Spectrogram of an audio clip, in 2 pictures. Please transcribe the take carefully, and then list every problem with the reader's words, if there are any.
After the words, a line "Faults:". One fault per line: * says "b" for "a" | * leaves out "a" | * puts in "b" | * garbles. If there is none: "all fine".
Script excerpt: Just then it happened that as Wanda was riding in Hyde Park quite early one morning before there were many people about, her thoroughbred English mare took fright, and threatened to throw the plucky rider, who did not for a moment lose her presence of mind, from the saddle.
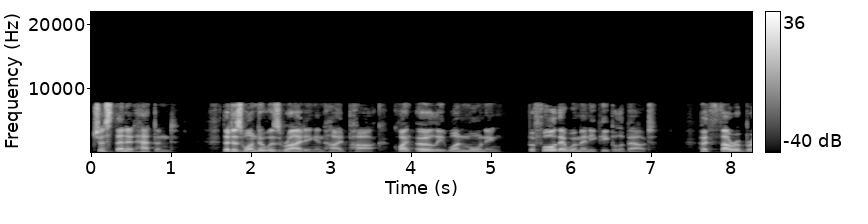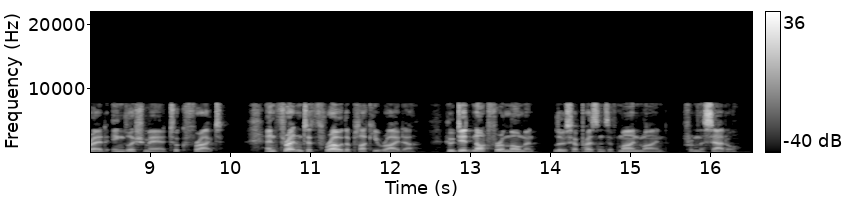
Just then it happened that as Wanda was riding in Hyde Park quite early one morning before there were many people about, her thoroughbred English mare took fright, and threatened to throw the plucky rider, who did not for a moment lose her presence of mind mind, from the saddle.
Faults:
* puts in "mind"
